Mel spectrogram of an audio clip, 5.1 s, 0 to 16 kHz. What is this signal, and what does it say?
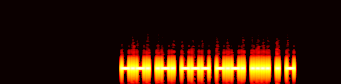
Morse code, heard as a keyed tone, about 32 wpm, 700 Hz. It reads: CROCHET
